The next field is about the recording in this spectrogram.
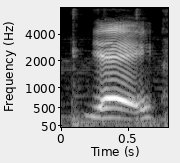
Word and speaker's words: Ye: Is that what people call him? – Yay.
